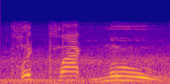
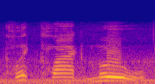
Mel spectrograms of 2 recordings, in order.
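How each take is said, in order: Both takes have the same delivery.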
